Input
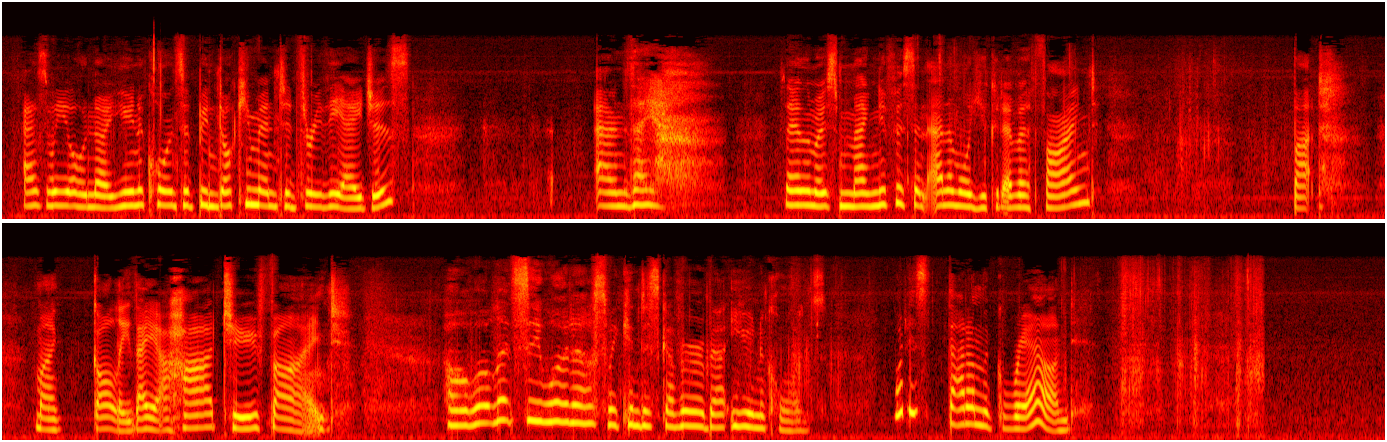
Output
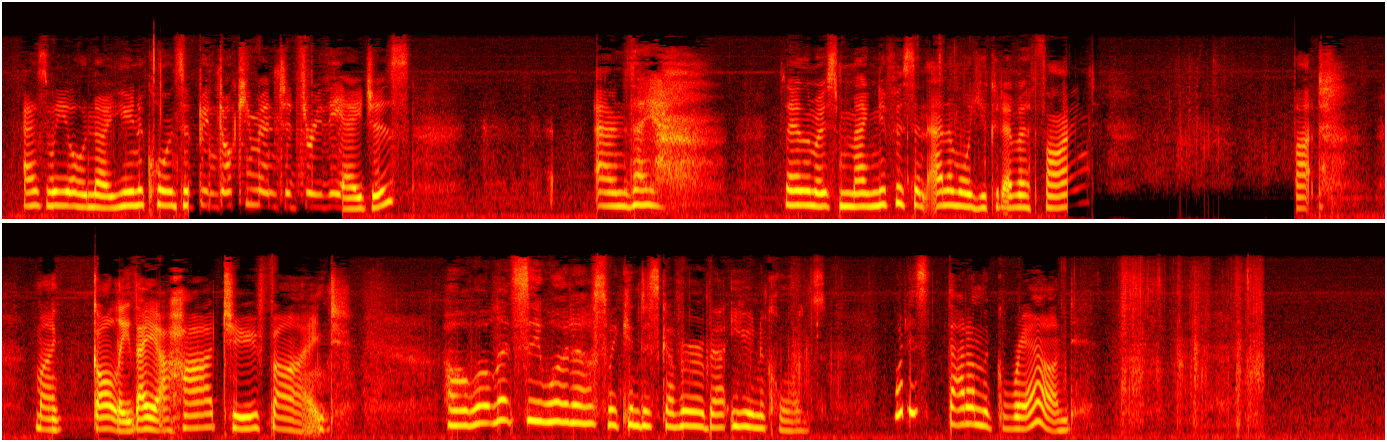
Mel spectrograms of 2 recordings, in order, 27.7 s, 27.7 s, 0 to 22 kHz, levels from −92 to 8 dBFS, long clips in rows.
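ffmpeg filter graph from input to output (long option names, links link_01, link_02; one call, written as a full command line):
ffmpeg -i in.wav -filter_complex "[0:a]asettb=1/sr,asplit=3[link_01][link_02][link_03];[link_01]atrim=end=1.864[link_04];[link_02]atrim=start=1.86:end=3.41,asetpts=PTS-STARTPTS,afade=type=in:duration=0.004:curve=qsin,afade=type=out:start_time=1.546:duration=0.004:curve=qsin,highpass=870,aecho=1:1:6.1:0.92,atrim=end_sample=68355[link_05];[link_03]atrim=start=3.406[link_06];[link_04][link_05]acrossfade=duration=0.004:curve1=hsin:curve2=qsin[link_07];[link_07][link_06]acrossfade=duration=0.004:curve1=qsin:curve2=hsin,asettb=1/sr,asplit=3[link_08][link_09][link_10];[link_08]atrim=end=10.654[link_11];[link_09]atrim=start=10.65:end=12.95,asetpts=PTS-STARTPTS,afade=type=in:duration=0.004:curve=qsin,afade=type=out:start_time=2.296:duration=0.004:curve=qsin,highpass=frequency=800:width=0.5412,highpass=frequency=800:width=1.3066,acompressor=threshold=-42dB:ratio=6:attack=3.2:release=140:knee=1:detection=peak,aeval=exprs='(tanh(14.1*val(0)+0.55)-tanh(0.55))/14.1':channel_layout=same[link_12];[link_10]atrim=start=12.946[link_13];[link_11][link_12]acrossfade=duration=0.004:curve1=hsin:curve2=qsin[link_14];[link_14][link_13]acrossfade=duration=0.004:curve1=qsin:curve2=hsin,asettb=1/sr,asplit=3[link_15][link_16][link_17];[link_15]atrim=end=14.334[link_18];[link_16]atrim=start=14.33:end=15.46,asetpts=PTS-STARTPTS,afade=type=in:duration=0.004:curve=qsin,afade=type=out:start_time=1.126:duration=0.004:curve=qsin,highpass=190,acontrast=50[link_19];[link_17]atrim=start=15.456[link_20];[link_18][link_19]acrossfade=duration=0.004:curve1=hsin:curve2=qsin[link_21];[link_21][link_20]acrossfade=duration=0.004:curve1=qsin:curve2=hsin" out.wav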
